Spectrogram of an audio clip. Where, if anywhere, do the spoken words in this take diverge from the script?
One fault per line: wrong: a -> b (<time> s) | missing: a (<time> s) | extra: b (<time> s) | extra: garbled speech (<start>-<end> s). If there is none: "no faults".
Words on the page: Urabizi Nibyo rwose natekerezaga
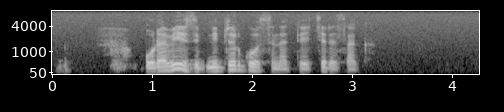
no faults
